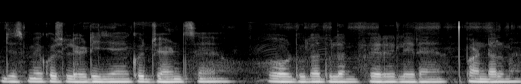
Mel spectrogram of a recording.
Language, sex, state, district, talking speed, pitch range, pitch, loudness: Hindi, male, Chandigarh, Chandigarh, 185 wpm, 120-130 Hz, 125 Hz, -16 LUFS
